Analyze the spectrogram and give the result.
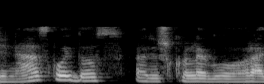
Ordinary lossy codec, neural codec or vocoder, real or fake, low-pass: MP3, 24 kbps; none; real; 7.2 kHz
